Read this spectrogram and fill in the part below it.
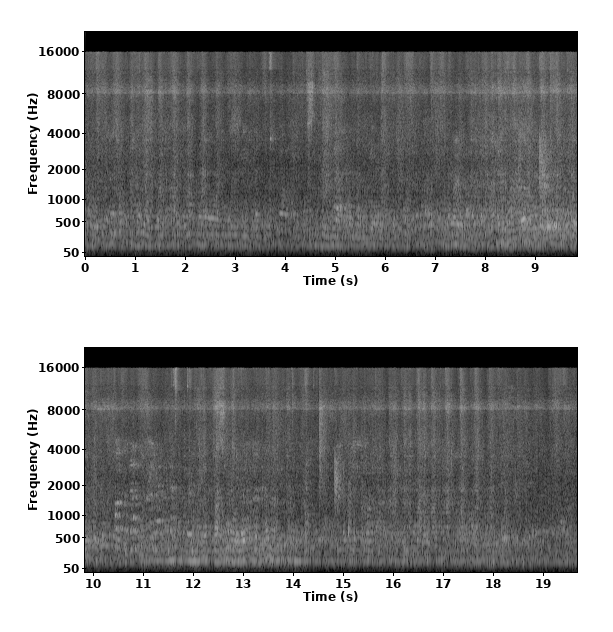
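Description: A crowd of young people chatters in the background.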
